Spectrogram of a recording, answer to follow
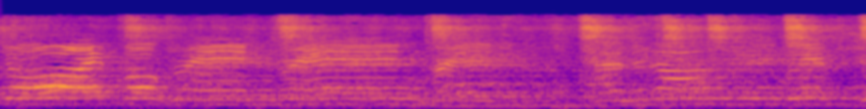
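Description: Several voices singing a melody together over music, karaoke-style, with held and gliding notes.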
